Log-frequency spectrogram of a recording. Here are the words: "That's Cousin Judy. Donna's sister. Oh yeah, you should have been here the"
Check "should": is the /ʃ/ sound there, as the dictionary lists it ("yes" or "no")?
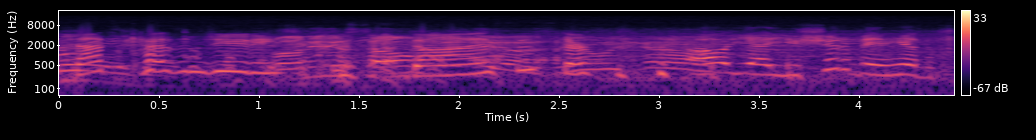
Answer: yes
